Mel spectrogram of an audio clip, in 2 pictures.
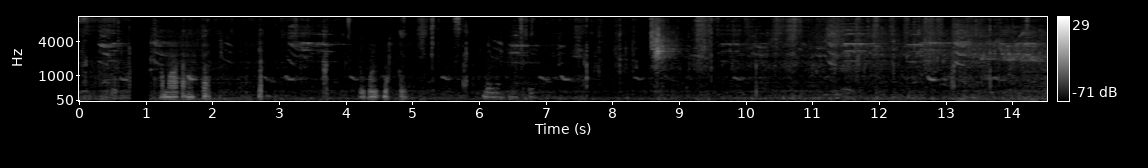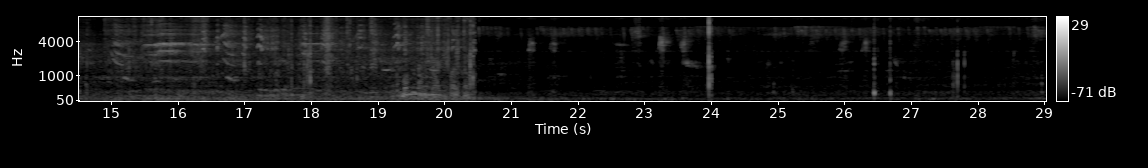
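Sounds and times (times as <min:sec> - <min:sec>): quiet outdoor ambience: 0:00.0 - 0:29.0
high chirping animal calls: 0:11.1 - 0:20.5.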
